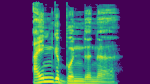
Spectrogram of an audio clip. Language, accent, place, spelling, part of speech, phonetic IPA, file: German, Germany, Berlin, eingebundene, adjective, [ˈaɪ̯nɡəˌbʊndənə], De-eingebundene.ogg
- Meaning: inflection of eingebunden: 1. strong/mixed nominative/accusative feminine singular 2. strong nominative/accusative plural 3. weak nominative all-gender singular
